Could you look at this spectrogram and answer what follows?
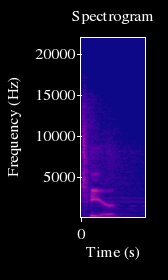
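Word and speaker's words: Tir: It's pronounced Tyr, but we're gonna go with that.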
